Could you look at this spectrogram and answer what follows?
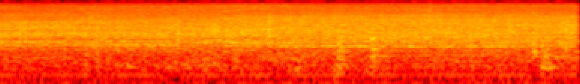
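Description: Crawfish tails with their juice and fat sizzle in a pot of sautéed onions, a loud steady frying hiss that fills the whole stretch.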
